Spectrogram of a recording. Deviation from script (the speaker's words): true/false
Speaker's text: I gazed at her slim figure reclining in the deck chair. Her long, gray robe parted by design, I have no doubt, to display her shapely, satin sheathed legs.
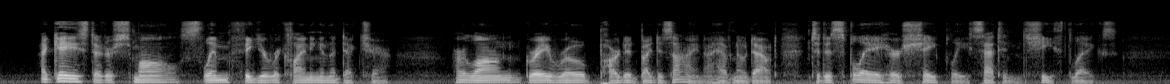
true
